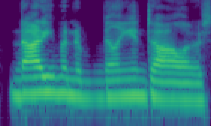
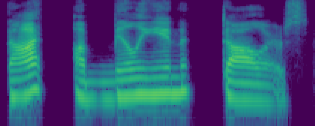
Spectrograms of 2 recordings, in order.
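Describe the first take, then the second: First: Firm refusal. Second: "Not a million dollars" said slowly, each word weighed, NOT leaned on; slower firm refusal. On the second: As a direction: drag it out to close the matter. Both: Retold or imitated. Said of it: "I go".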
